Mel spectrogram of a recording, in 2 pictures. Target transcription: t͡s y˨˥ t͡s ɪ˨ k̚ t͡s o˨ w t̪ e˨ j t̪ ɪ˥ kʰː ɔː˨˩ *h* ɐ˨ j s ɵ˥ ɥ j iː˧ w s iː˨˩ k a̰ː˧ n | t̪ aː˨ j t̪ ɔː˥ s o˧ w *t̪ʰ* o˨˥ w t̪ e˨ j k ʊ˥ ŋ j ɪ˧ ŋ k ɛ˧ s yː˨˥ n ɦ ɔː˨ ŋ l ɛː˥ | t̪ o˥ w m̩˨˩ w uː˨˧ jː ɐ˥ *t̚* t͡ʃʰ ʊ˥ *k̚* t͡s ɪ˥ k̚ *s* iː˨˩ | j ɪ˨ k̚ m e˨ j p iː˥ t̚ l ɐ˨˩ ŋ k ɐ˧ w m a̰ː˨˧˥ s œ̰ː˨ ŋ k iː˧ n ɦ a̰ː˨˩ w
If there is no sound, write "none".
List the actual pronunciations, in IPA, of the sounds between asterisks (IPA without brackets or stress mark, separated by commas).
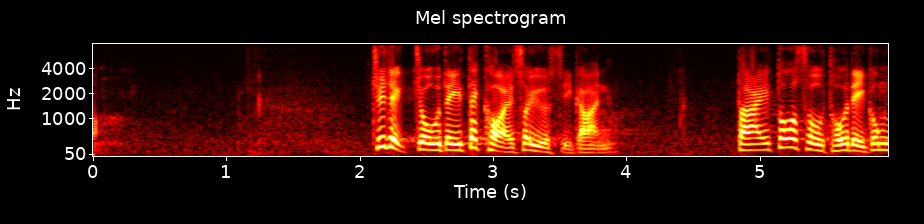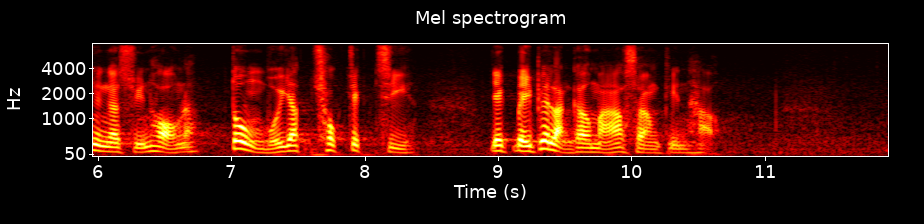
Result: h, t̪ʰ, t̚, k̚, t͡s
